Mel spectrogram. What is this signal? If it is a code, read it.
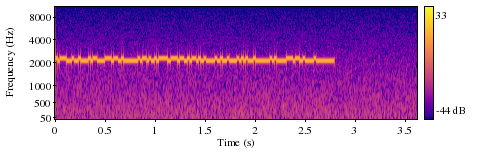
RTTY (45.45 baud, 170 Hz shift), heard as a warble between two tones, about 2200 Hz centre. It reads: … DE DK6X K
